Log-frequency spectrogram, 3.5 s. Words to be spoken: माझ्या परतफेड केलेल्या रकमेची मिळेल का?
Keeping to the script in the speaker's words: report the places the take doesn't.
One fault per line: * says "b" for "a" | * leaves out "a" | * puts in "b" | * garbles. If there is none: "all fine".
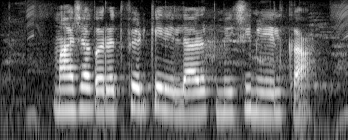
all fine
